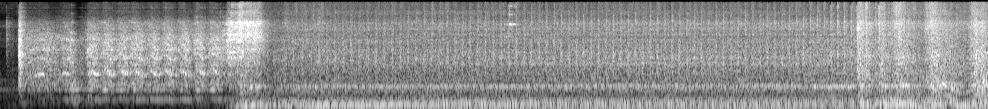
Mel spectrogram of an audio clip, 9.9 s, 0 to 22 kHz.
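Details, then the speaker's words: Cheap used LS 4.8 LR4 V8 on a run stand: a fast, uneven ticking knock over the idle that worsens. Something is loose internally; a lifter coming apart or a piston letting go is suspected, not confirmed. "yeah so there's definitely something moving around in there probably a lifter coming apart it sounds pretty fast to be lifter it could be the uh a piston letting go"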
